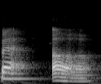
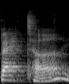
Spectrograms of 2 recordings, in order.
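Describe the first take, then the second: First: The T is replaced by a throat stop. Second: The T in the middle is clearly pronounced. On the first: "you say better" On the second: "instead of saying"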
